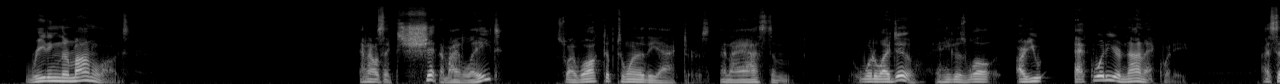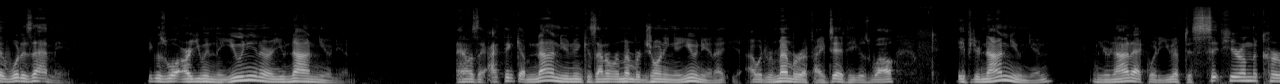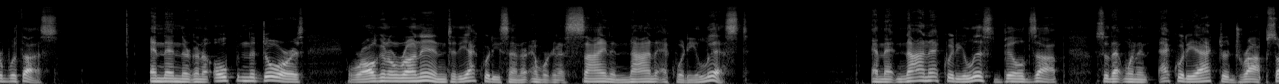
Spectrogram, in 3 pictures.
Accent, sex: American, male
